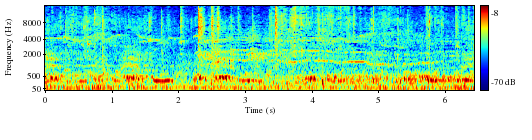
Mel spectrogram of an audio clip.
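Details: Baby pigeon being hand-fed: soft, low coos repeat in short bursts over steady rustling and handling noise.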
